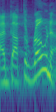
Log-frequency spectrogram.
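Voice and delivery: ordinary talk, nothing marked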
